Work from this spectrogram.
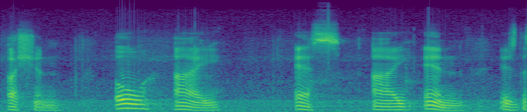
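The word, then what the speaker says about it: Oisín: Finn MacCool and his son Oisin, can be pronounced Oisin.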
